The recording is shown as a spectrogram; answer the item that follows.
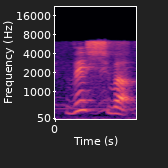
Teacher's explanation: ವಿ ಮೇಲೆ ಆಘಾತ ಮೂರ್ತೆ ಎರಡು ಅಕ್ಷರ ದೀರ್ಘ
